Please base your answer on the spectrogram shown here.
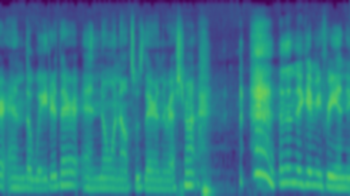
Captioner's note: chuckling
